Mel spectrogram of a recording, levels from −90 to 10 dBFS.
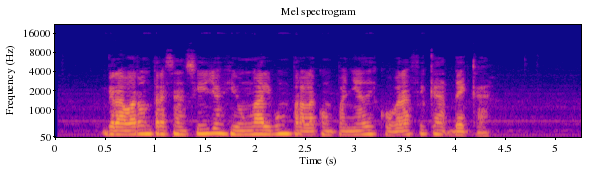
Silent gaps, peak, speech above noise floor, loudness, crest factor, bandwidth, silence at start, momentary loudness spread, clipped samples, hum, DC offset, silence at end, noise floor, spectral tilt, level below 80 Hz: none; -2 dBFS; 34 dB; -18 LUFS; 16 dB; 7.2 kHz; 0.45 s; 8 LU; under 0.1%; none; under 0.1%; 0.9 s; -51 dBFS; -8.5 dB/octave; -50 dBFS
